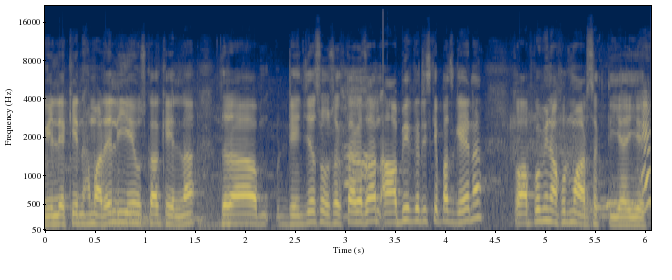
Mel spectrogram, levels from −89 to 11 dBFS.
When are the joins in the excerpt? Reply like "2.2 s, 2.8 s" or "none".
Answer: none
